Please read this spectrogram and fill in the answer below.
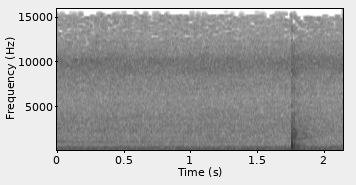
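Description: Steady background hum of machinery and ventilation, with one sharp click near the end as the metal parts of a dismantled air compressor relief valve (spring, valve stem, brass body) are handled on the desk.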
